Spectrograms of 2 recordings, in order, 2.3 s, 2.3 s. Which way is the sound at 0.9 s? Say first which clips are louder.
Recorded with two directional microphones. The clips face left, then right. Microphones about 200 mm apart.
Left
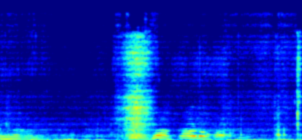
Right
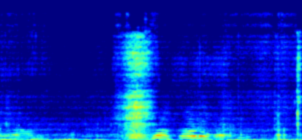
Left 1 dB; 5° right (ahead or behind).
